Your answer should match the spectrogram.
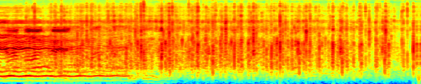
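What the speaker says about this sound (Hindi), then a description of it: "जो कमजोर तालियां हैं ये मुझे बता रही हैं कि मैं आपका नहीं हूं।" Thin, weak applause from a poetry recital audience at a kavi sammelan, a scattered patter of clapping that rises as a sung or voiced tone fades out and then carries on alone for several seconds.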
